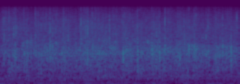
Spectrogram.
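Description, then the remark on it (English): An audience claps steadily, a dense wash of many hands forming a continuous, even patter that holds at a fairly consistent loudness from start to finish, with no voices rising above it. “And the best way, go ahead and clap if you want.”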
